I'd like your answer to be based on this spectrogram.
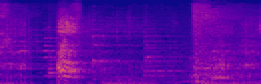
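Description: A dog barks in a film soundtrack: a few sharp yapping barks, one burst early and another later, over a low background hum, fairly close and moderately loud.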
